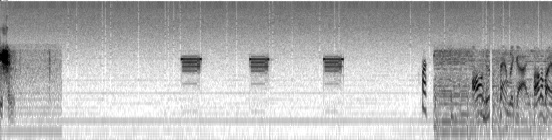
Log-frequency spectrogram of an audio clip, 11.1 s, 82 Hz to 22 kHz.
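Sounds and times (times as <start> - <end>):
faint steady hum: 0.0 - 11.0
screeching digital data tones: 3.6 - 4.1, 5.0 - 5.5, 6.4 - 6.9.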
